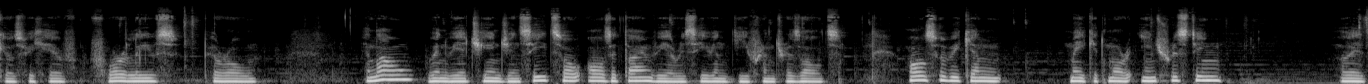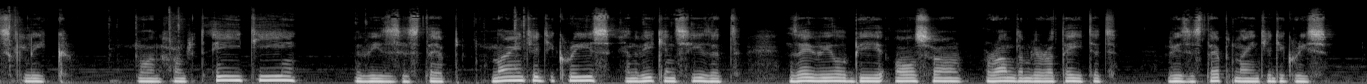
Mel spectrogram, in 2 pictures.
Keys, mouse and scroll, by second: 13.5 BackSpace.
